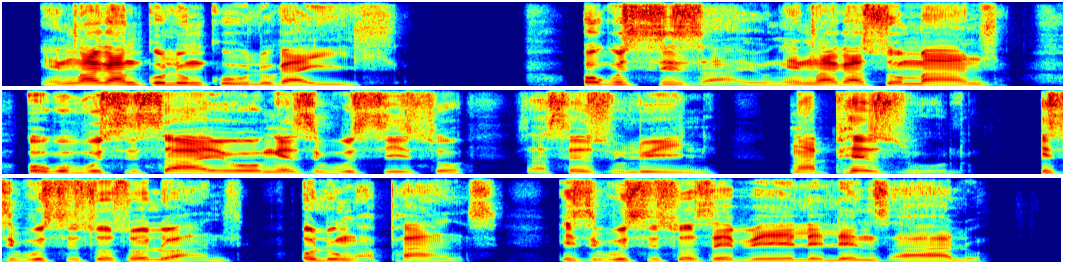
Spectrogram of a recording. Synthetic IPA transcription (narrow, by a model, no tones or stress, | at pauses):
ŋɛŋ͡ǁaɣaŋkʼuluŋkʼuluɣajiːɬɔ̥ | oɣusizajɔŋɛŋ͡ǁaɣasɔmand͡ɮʱa | oɣuβusisajɔŋeziβusisɔ | z̥a̰sezulwini | ŋapʰezulu | iziβusisɔzɔlwand͡ɮʱɛ | oluŋapʰant͡sʼi̥ | iziβusisɔzɛβɛlɛlɛnd͡zʱaːlɔ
